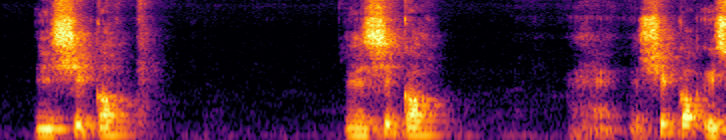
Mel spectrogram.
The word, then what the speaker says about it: Nshiko: Crab is called Nshiko. Nshiko. Nshiko is spelled as N-Sh-A-K-O.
